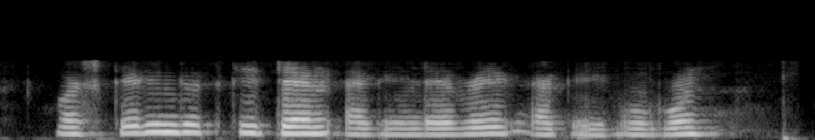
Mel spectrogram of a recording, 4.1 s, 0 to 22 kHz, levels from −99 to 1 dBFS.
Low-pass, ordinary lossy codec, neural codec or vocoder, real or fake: 3.6 kHz; none; codec, 16 kHz, 4 kbps, FreqCodec, smaller model; fake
